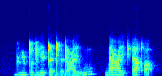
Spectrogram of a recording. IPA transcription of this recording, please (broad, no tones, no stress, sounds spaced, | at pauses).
ɖʱ y ʈ ɑ ɖʱ eː ʈ æ ɖʱ æ ɖ e ʕ eː w u | w æ ʕ eː t͡ʃʼ æ qʼ ɑ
